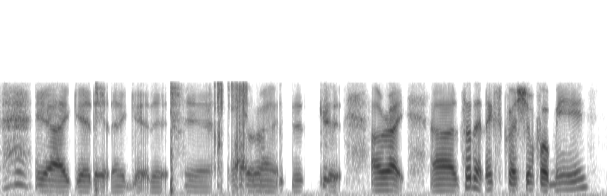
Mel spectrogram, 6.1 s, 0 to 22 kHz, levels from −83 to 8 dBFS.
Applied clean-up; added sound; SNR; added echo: neural diffusion model UNIVERSE++.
